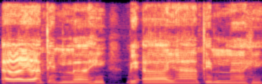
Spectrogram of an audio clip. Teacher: बी आया दोनों को बराबर लंबा कर लेंगे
